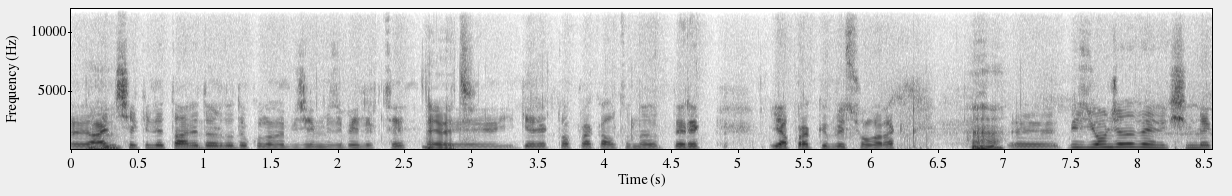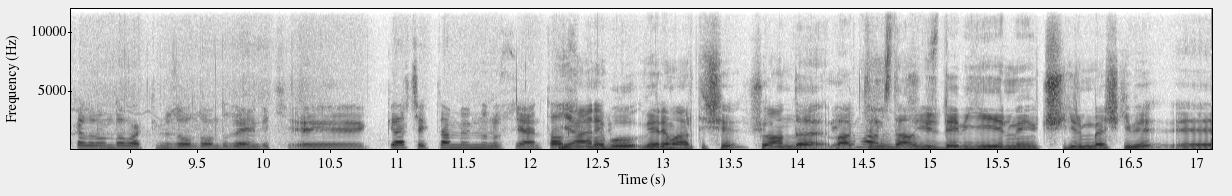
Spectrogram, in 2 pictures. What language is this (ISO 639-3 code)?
tur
